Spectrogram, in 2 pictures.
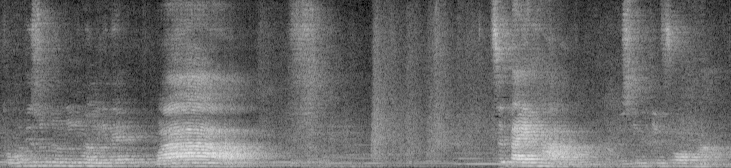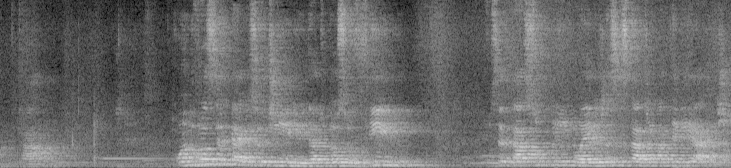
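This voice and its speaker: A woman preaches in a high, bright voice. She delivers an animated sermon and plays out her own quoted lines. She is heard from far off in a booming church hall, with music behind her. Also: a little fast.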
